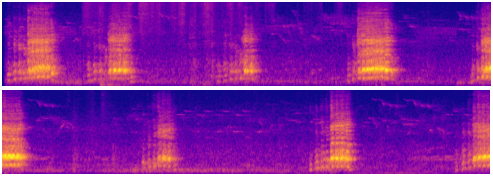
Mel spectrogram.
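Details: Goat (Capra hircus), bleat.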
